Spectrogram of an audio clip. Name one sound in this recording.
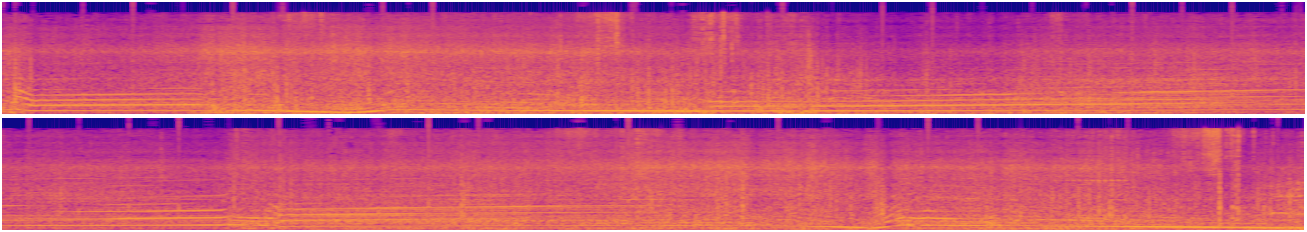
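Wind rushes loudly past the car.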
